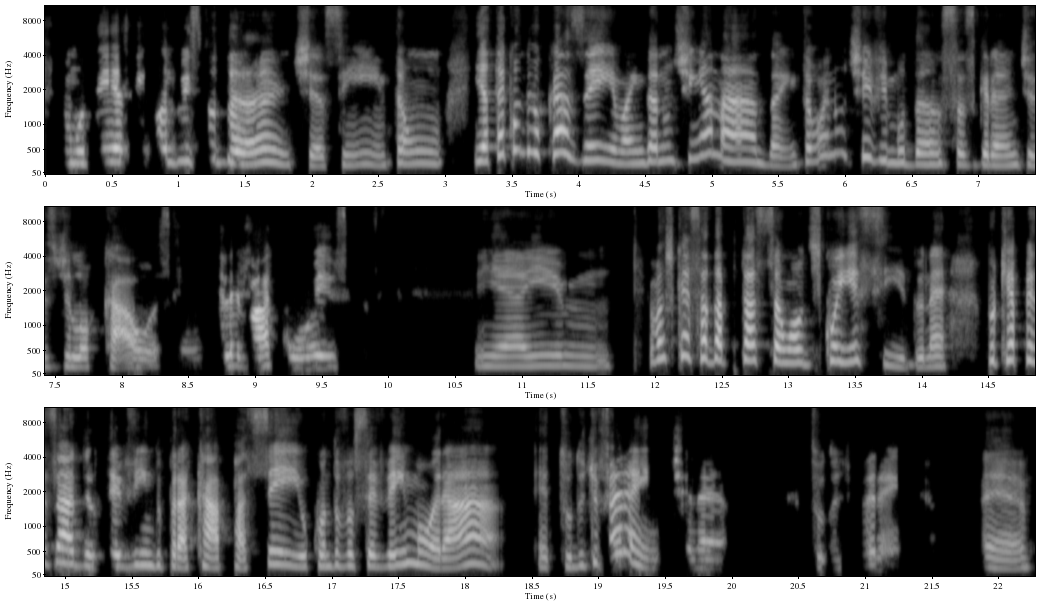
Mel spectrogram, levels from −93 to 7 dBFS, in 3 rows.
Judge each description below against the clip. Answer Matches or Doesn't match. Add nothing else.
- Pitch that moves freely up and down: Matches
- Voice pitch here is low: Doesn't match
